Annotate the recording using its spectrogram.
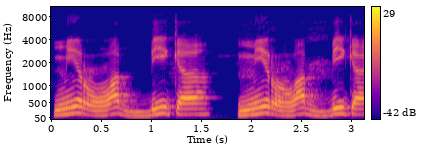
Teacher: میم کو را میں ملائیں گے اور بغیر غنہ کے ساتھ پڑھیں گے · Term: ادغام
